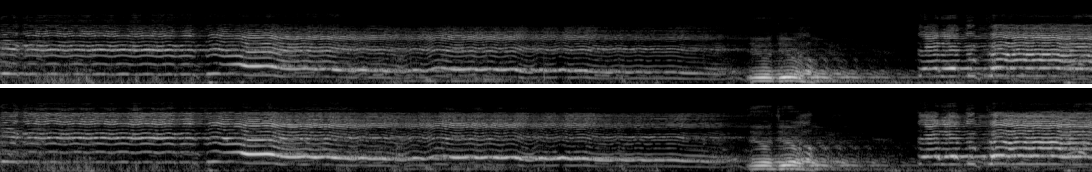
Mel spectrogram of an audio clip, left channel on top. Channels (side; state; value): both; normal; correlation 0.36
